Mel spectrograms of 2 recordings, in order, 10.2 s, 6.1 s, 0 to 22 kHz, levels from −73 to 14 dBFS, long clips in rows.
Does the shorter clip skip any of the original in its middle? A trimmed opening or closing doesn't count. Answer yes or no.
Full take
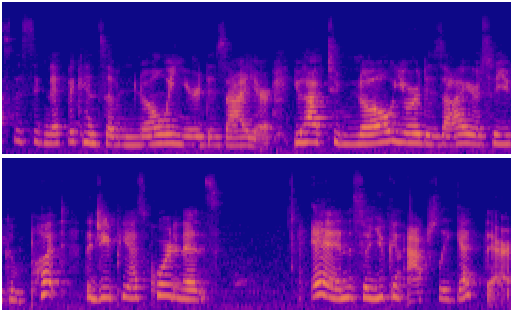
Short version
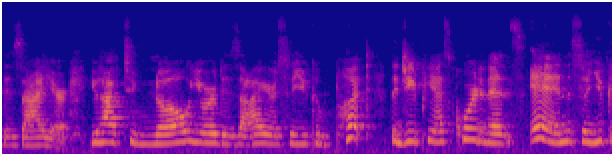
yes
